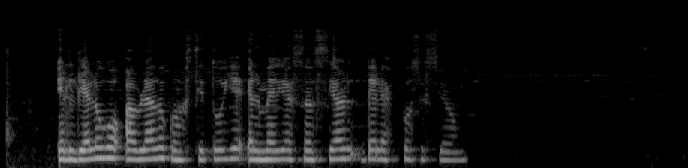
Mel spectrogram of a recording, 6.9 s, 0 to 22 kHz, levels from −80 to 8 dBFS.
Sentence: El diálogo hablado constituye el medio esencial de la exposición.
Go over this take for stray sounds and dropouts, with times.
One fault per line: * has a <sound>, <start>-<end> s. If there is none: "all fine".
all fine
